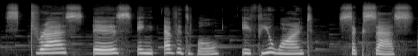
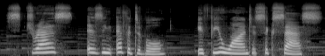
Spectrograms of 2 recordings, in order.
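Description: First: The sentence is spoken at a slower pace. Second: The sentence is spoken at a faster pace.

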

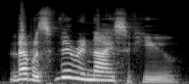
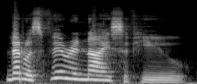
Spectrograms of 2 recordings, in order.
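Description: No difference in how they are said.

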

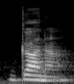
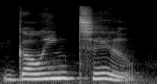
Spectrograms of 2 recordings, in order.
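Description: First: The words merge into one short word. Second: Both words are said clearly and fully. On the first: "缩读形式" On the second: "标准形式"

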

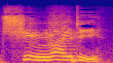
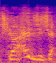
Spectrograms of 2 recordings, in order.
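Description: First: The voice is full with added resonance. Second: The voice is plain and placed forward. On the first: "我们加一点这种共鸣" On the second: "咱一般啊"

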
